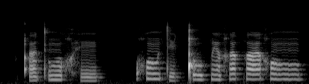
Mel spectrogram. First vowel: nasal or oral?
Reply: nasal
